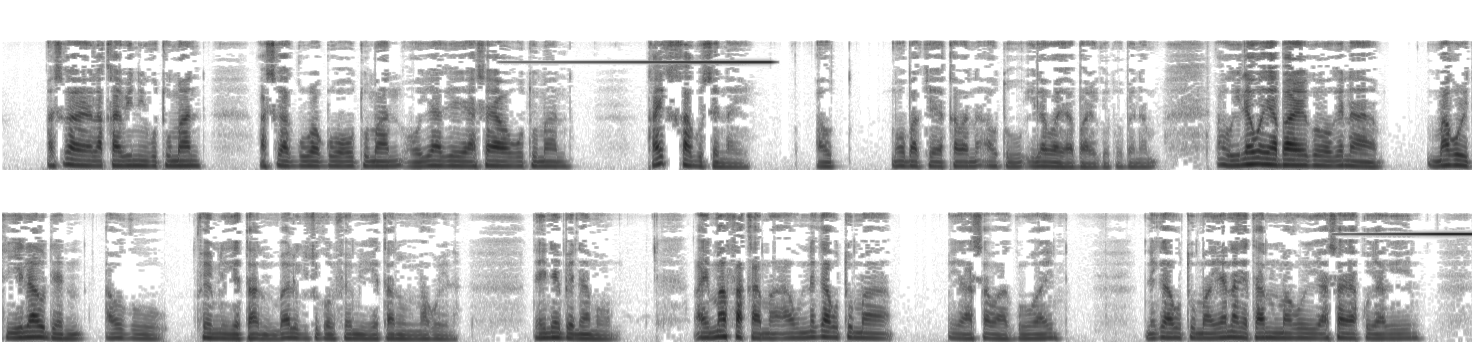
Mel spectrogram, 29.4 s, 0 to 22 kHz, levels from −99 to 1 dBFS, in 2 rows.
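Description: From start to finish the speech has a hard ceiling at 8.4 kHz and a watery, swirling texture on sibilants, most likely MP3 compression at a low bitrate near 35 kbps. The encoder discards treble and flickers weak detail on and off, unlike plain low-pass filtering, which stays smooth.

From 4.96 to 7.77 s a loudspeaker feedback squeal appears: a single 5 kHz tone swells over roughly two seconds to sit around 5 dB above the speech. A second squeal at the same pitch runs from 27.99 s to the end at 29.40 s, building in about a second to around 10 dB above it. In each case the microphone re-amplifies its own loudspeaker output at 5 kHz. Unlike a steady interference whine, it grows by itself.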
